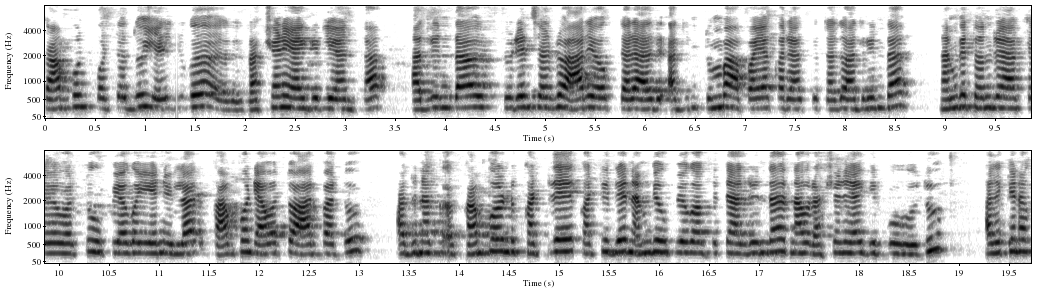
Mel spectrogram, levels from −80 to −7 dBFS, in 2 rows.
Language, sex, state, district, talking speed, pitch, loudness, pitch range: Kannada, female, Karnataka, Bellary, 135 wpm, 275 Hz, -15 LUFS, 265-295 Hz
